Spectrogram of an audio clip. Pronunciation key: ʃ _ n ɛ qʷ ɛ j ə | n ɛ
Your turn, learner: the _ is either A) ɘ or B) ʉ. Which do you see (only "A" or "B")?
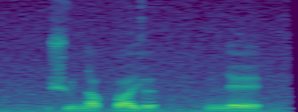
B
